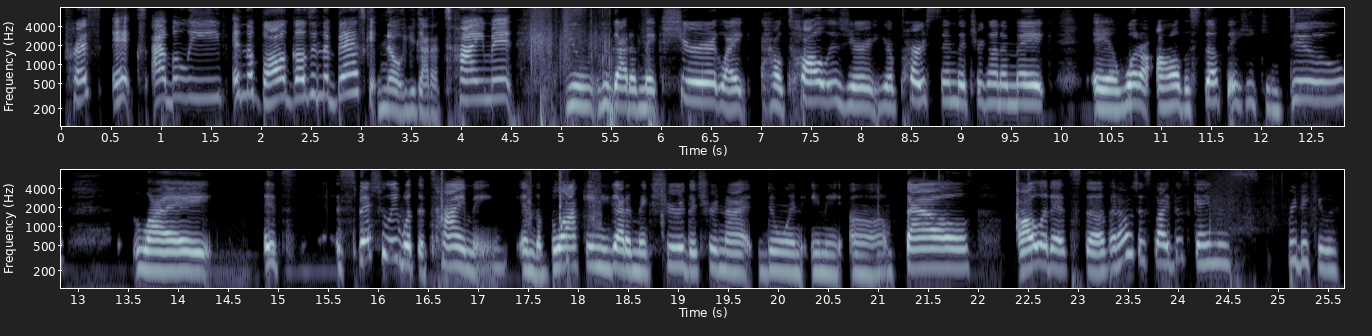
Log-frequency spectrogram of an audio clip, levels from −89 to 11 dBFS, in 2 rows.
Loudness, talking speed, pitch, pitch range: -21 LUFS, 185 wpm, 235 Hz, 205-275 Hz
